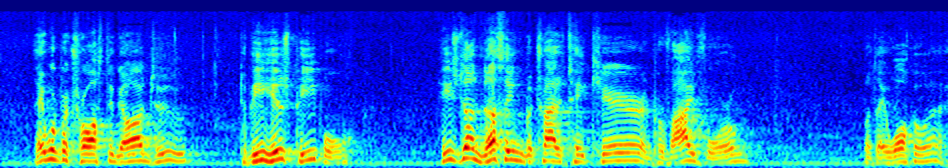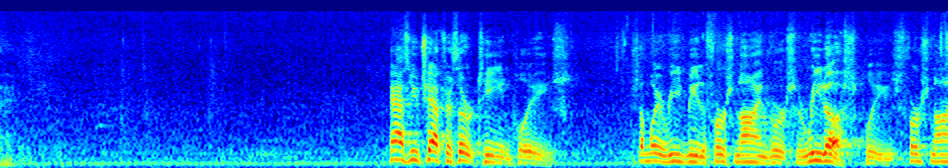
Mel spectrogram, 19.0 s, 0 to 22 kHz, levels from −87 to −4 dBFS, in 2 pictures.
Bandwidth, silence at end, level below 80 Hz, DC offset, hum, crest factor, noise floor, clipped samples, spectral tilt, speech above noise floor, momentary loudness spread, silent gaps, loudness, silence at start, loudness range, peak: 17 kHz; 0 s; -62 dBFS; under 0.1%; none; 20 dB; -50 dBFS; under 0.1%; -6 dB/octave; 30 dB; 16 LU; none; -21 LUFS; 0.35 s; 10 LU; -2 dBFS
